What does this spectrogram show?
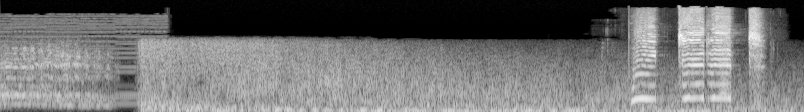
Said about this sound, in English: Watch out for its fire attack!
